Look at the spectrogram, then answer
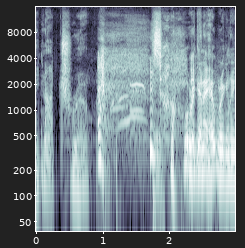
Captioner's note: laughing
